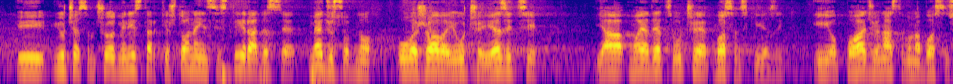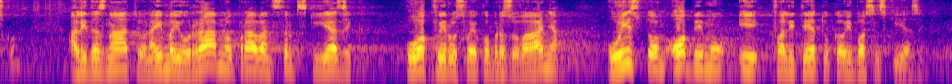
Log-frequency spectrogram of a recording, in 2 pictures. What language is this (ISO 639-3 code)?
srp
